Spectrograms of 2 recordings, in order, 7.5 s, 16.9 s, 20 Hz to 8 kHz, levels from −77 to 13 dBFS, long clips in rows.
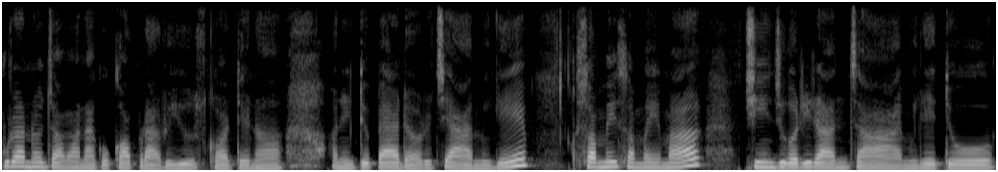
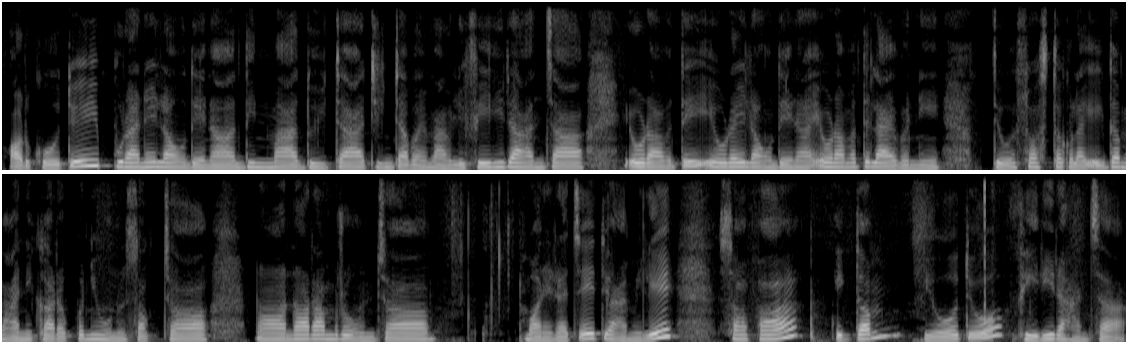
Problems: constant background noise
